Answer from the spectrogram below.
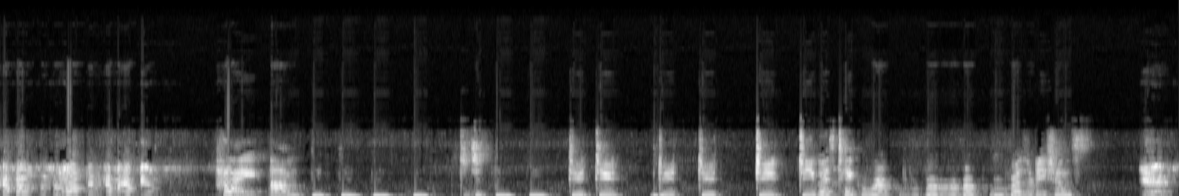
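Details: Adult woman who stammers, recorded in a real telephone call, markedly disfluent with sound repetitions; stuttering (sound repetitions).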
